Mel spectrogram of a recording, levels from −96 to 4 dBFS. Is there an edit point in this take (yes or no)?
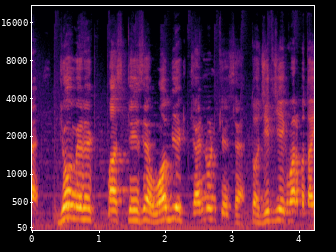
yes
